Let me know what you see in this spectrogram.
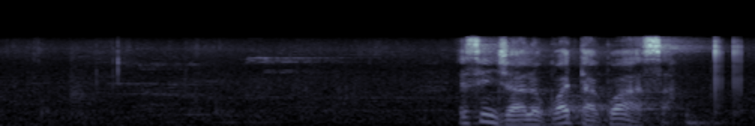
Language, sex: Xhosa, male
